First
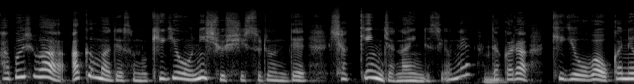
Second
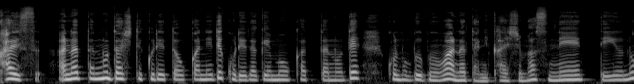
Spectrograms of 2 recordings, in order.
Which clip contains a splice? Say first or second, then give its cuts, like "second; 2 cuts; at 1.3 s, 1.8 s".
first; 2 cuts; at 4.8 s, 5.4 s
